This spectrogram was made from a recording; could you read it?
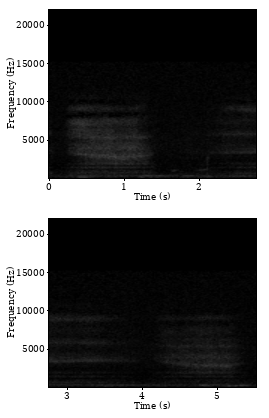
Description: My daughter is a loud snorer she gets it from her dad lol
